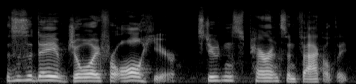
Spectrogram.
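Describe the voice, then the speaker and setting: Middle-aged male professor, gravelly and a bit high, earnest measured address. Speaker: law professor giving faculty greetings. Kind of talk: formal commencement address. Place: indoor studio before a university banner.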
